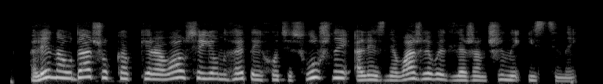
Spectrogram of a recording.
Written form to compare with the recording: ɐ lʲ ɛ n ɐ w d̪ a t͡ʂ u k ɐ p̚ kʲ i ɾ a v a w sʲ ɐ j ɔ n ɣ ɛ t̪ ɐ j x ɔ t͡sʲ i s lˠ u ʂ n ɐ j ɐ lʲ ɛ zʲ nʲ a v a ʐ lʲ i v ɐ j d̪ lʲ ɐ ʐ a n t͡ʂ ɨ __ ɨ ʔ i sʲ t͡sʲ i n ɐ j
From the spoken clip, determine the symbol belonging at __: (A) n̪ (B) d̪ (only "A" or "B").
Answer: A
